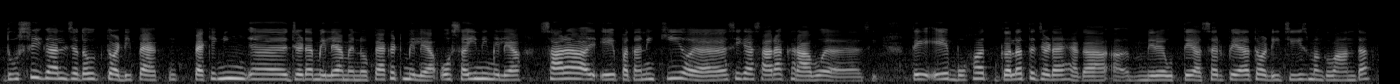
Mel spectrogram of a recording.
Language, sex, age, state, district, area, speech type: Punjabi, female, 30-45, Punjab, Mohali, urban, spontaneous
